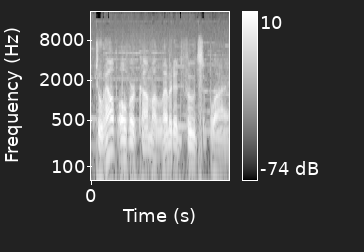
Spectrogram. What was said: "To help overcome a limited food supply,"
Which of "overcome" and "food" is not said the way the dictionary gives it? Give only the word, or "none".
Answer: none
